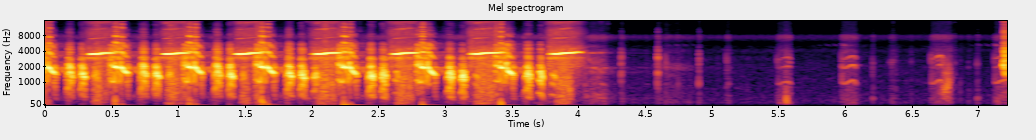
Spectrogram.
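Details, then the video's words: Partridge (teetar) call starting at once: four seconds of repeated harsh, chattering notes, each with a short high whistle, then near silence with faint distant ticks. "Teetar colling | dakhni teetar Awaz | Teetar partridge sound"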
